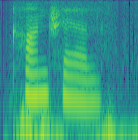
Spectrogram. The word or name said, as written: contrail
